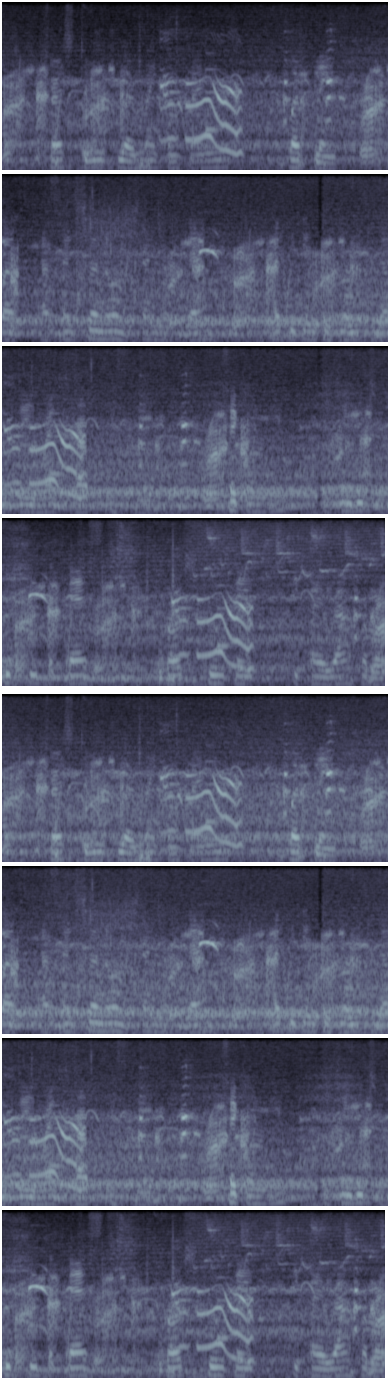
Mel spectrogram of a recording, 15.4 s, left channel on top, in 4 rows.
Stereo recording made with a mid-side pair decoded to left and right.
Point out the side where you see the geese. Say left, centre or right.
right.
